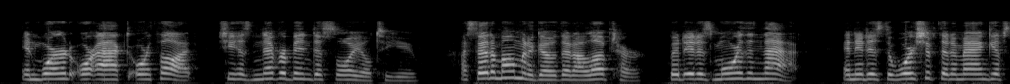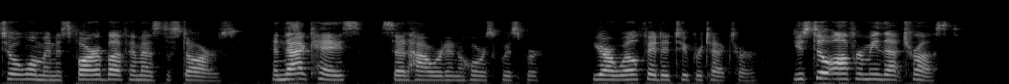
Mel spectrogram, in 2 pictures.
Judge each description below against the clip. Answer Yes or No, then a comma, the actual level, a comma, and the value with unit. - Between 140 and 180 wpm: No, average, 200 wpm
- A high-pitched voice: Yes, high, 230 Hz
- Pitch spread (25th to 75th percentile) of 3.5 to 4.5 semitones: No, average, 2.8 semitones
